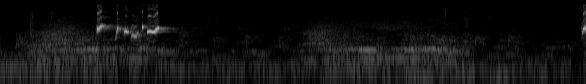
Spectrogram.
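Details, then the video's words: Red-whiskered bulbul singing in the morning, a recording for voice training: a single short, loud, rolling warble, then a low background murmur and a click at the end. "Luyện Giọng Chào Mào Hót Sáng Kích Chào Mào Bổi"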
